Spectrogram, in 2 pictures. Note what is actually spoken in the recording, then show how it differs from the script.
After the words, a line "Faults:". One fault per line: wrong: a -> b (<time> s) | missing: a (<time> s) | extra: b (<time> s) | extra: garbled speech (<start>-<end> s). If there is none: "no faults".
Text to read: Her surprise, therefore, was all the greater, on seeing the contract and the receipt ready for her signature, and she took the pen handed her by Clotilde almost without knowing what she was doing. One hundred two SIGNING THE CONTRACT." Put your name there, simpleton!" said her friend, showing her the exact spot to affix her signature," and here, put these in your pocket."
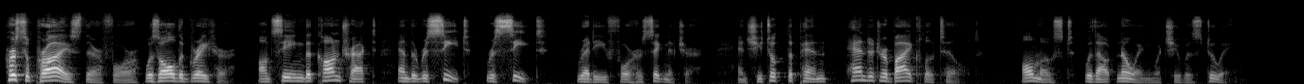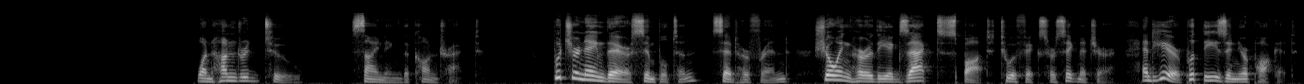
Her surprise, therefore, was all the greater, on seeing the contract and the receipt receipt ready for her signature, and she took the pen handed her by Clotilde almost without knowing what she was doing. One hundred two SIGNING THE CONTRACT." Put your name there, simpleton!" said her friend, showing her the exact spot to affix her signature," and here, put these in your pocket."
Faults:
extra: receipt (4.8 s)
